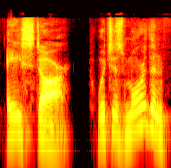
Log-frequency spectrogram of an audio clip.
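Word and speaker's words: Sagittarius A*: its Center known as Sagittarius A asterisk pronounced a star which is more than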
